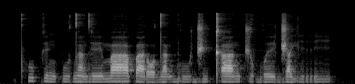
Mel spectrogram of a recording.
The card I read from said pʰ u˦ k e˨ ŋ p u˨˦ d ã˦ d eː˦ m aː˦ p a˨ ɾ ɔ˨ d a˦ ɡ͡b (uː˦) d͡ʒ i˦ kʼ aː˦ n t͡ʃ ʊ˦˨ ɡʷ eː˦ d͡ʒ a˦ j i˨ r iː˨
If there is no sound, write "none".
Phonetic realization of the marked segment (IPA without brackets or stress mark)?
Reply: uː˨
